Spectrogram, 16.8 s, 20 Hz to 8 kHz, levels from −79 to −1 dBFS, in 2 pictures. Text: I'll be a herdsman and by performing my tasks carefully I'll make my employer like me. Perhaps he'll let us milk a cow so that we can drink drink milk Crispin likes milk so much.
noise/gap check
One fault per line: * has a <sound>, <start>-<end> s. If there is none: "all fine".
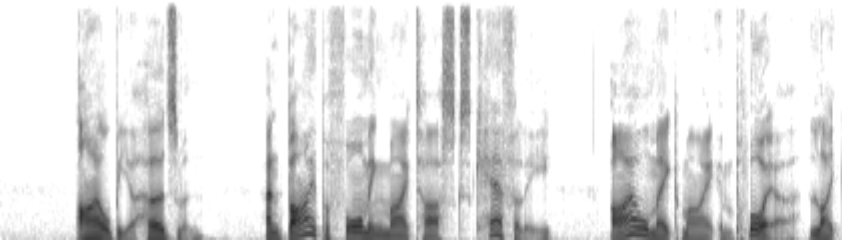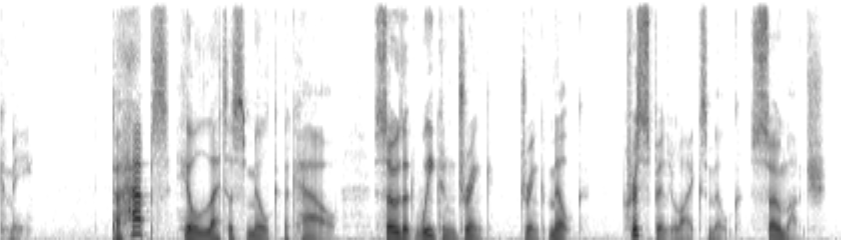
all fine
